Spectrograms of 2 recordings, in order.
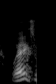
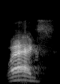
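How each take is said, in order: First: Said in the usual way. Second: Extra loud. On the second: Shown as a demonstration. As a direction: call the name out loud and sharp. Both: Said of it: "See how I said that with extra loudness?".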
